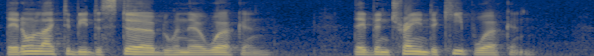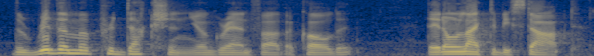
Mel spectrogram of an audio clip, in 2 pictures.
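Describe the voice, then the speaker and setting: An actor playing a grim, blunt old island retainer in a radio play, with rustic, archaic phrasing full of ayes. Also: male voice, on the low side, normal speed, close to an everyday voice. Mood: urgent warning.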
